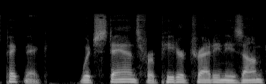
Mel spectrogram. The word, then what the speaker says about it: PQNK: PQNK to be pronounced as picnic which stands for Peter Trinisam cash outari and means the regenerative and sustainable pristine organic farming system.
